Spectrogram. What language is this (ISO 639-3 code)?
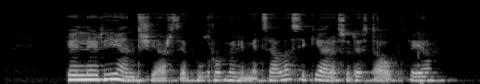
kat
